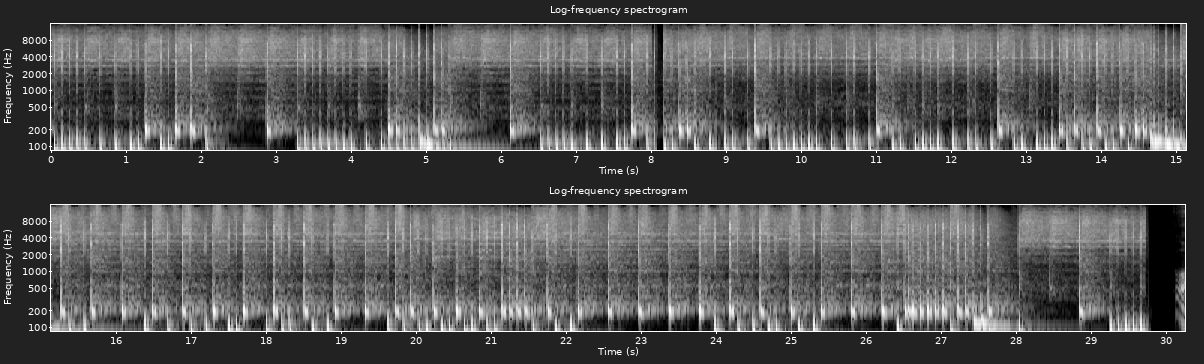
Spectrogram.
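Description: Playback of a mixed metal drum kit recording: fast double-kick bass drum runs under snare hits, cymbals and hi-hat, processed through a parallel drum bus. The playback cuts off suddenly at the very end.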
